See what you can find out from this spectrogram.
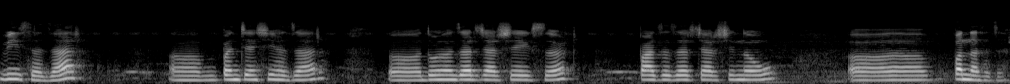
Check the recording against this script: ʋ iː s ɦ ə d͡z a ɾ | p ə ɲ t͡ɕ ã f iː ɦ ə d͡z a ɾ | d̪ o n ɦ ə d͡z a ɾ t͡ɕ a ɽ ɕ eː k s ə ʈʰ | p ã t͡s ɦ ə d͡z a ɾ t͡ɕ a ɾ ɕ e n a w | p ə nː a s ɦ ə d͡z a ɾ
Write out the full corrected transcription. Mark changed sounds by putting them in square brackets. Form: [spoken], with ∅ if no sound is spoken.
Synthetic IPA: ʋ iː s ɦ ə d͡z a ɾ | p ə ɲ t͡ɕ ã [ɕ] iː ɦ ə d͡z a ɾ | d̪ o n ɦ ə d͡z a ɾ t͡ɕ a [ɾ] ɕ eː k s ə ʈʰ | p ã t͡s ɦ ə d͡z a ɾ t͡ɕ a ɾ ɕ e n [ə] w | p ə nː a s ɦ ə d͡z a ɾ

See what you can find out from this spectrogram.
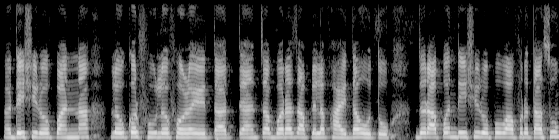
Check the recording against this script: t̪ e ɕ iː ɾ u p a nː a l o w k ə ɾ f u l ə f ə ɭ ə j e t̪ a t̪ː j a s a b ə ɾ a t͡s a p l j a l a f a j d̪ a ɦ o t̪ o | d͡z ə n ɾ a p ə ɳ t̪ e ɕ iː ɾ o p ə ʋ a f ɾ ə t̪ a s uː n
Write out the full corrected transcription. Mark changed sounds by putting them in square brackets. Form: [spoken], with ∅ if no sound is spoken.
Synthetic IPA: [d̪] e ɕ iː ɾ [o] p a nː a l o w k ə ɾ f u l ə f ə ɭ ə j e t̪ a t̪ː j a [t͡s] a b ə ɾ a t͡s a p l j a l a f a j d̪ a ɦ o t̪ o | d͡z ə [∅] ɾ a p ə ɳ [d̪] e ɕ iː ɾ o p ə ʋ a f ɾ ə t̪ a s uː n

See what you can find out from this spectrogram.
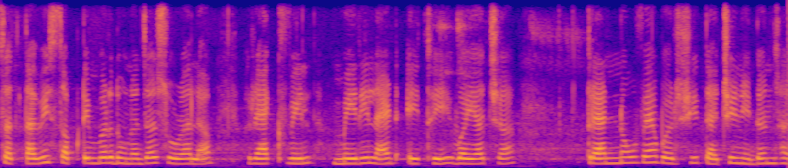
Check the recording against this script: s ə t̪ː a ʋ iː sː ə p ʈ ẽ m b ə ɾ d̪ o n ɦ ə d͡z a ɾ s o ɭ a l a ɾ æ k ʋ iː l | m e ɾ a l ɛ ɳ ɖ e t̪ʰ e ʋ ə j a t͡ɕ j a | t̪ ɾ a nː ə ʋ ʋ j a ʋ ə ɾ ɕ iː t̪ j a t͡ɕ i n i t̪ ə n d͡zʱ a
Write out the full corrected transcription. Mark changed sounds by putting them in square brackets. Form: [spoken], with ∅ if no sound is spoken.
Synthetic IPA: s ə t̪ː a ʋ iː sː ə p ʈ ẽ m b ə ɾ d̪ o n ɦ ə d͡z a ɾ s o ɭ a l a ɾ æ k ʋ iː l | m e ɾ [i] l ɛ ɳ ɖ e t̪ʰ e ʋ ə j a t͡ɕ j a | t̪ ɾ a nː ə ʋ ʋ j a ʋ ə ɾ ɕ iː t̪ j a t͡ɕ i n i [d̪] ə n d͡zʱ a

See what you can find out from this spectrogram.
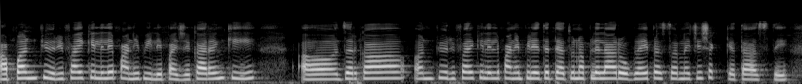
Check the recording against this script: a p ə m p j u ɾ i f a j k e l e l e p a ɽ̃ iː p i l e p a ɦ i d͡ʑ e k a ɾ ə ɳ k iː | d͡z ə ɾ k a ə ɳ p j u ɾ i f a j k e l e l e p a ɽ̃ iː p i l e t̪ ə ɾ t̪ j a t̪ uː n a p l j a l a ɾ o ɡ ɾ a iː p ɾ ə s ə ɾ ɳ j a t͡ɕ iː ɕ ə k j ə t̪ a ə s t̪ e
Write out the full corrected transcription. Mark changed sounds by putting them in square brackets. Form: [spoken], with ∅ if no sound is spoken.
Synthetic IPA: a p ə [ɳ] p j u ɾ i f a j k e l e l e p a ɽ̃ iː p i l e p a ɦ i d͡ʑ e k a ɾ ə ɳ k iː | d͡z ə ɾ k a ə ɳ p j u ɾ i f a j k e l e l e p a ɽ̃ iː p i l e t̪ ə ɾ t̪ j a t̪ uː n a p l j a l a ɾ o ɡ ɾ a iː p ɾ ə s ə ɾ ɳ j a t͡ɕ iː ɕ ə k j ə t̪ a ə s t̪ e

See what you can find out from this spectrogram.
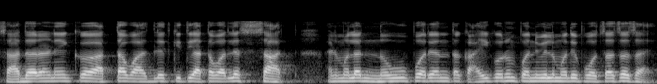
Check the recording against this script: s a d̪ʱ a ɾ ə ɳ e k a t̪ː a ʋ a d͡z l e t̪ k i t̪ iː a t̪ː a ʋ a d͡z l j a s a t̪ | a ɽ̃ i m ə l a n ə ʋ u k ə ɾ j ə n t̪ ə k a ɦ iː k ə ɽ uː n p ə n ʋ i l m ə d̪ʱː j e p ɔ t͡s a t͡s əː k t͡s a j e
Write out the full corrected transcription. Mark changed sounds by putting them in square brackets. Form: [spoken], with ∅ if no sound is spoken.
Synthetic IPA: s a d̪ʱ a ɾ ə ɳ e k a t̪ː a ʋ a d͡z l e t̪ k i t̪ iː a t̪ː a ʋ a d͡z l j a s a t̪ | a ɽ̃ i m ə l a n ə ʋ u [p] ə ɾ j ə n t̪ ə k a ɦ iː k ə [ɾ] uː n p ə n ʋ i l m ə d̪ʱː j e p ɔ t͡s a t͡s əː [∅] t͡s a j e

